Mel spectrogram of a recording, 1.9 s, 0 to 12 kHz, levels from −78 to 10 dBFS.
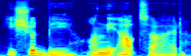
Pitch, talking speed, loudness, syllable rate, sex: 110 Hz, 190 wpm, -19 LUFS, 4.8 syllables/s, male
